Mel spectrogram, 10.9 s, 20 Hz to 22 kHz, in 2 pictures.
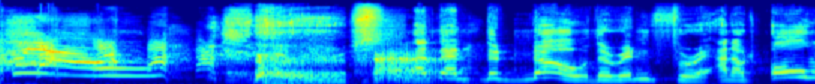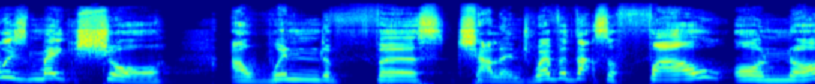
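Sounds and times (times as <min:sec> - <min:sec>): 
laughter: 0:00.0 - 0:02.0
former football player imitating a fierce growl: 0:01.5 - 0:03.2
speech: 0:02.8 - 0:10.8.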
